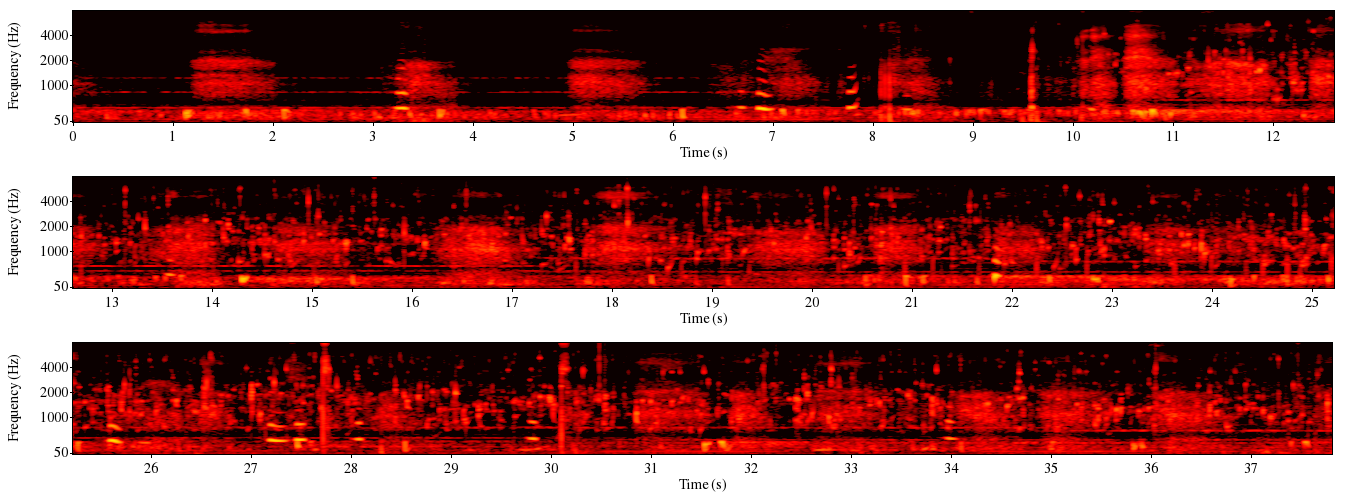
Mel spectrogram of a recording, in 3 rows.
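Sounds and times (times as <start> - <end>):
water: 0.0 - 37.7
breathing: 1.1 - 2.2, 5.0 - 5.9, 10.0 - 15.5, 16.3 - 21.3, 23.3 - 24.4, 30.8 - 37.7.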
